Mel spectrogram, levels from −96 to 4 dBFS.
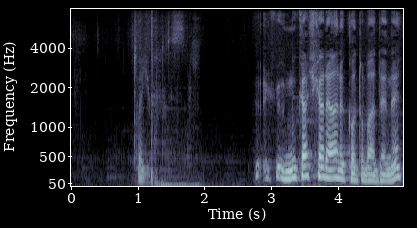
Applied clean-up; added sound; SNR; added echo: neural separator model SepFormer DNS4.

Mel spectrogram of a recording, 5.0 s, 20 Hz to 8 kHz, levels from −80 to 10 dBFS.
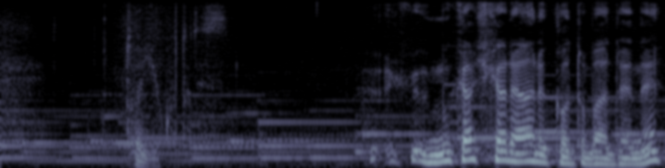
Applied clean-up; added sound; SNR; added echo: none; none; none; none.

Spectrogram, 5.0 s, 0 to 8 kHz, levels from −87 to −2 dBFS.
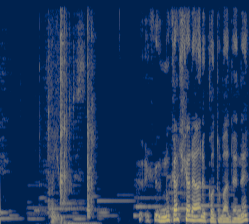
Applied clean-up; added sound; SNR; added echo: classical method Wiener filter.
